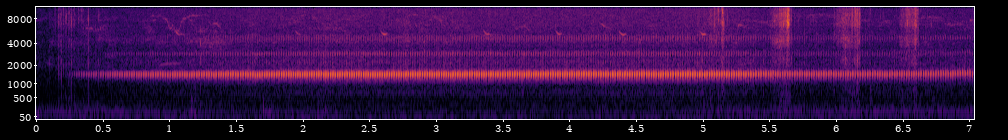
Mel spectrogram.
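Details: Male European mole cricket singing its love song underground in spring in a garden, its surface sound funnel acting as an amplifier to draw distant females; a continuous, steady, pure churring trill holds one pitch for about six seconds, with a few faint clicks.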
